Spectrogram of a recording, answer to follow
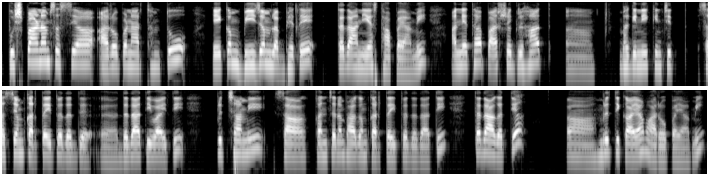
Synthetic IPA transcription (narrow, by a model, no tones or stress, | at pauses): puʂpaːɳɐmsɐsjɐa̰ːɾoːpɐnaːɾt̪ʰɐmt̪u | eːkɐmbiːd͡ʒɐmlɐbʱjɐt̪eː | t̪ɐd̪aːnijɐst̪ʰaːpɐjaːmi | ɐnjɐt̪ʰɐpaːɾʃɐɡɾiɦaːt̪ | bʱɐɡinikiɲt͡ʃit̪̚sɐsjɐmkɐɾt̪ɐjt̪ʋɐd̪ɐd̪ɐd̪aːt̪iʋaːjt̪i | pɾit̪ːʃʰaːmisakɐɲt͡ʃɐnɐbʱaːɡɐmkɐɾt̪ɐjt̪ʋɐd̪ɐd̪aːt̪i | t̪ɐd̪aːɡɐt̪jɐ | mɾɪt̪ːikaːjaːmaːɾoːpɐjaːmi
